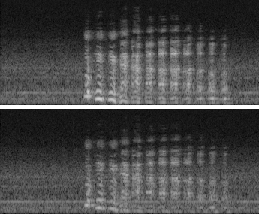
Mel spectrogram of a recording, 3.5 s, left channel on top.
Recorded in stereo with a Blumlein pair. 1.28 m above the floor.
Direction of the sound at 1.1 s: 55° left.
